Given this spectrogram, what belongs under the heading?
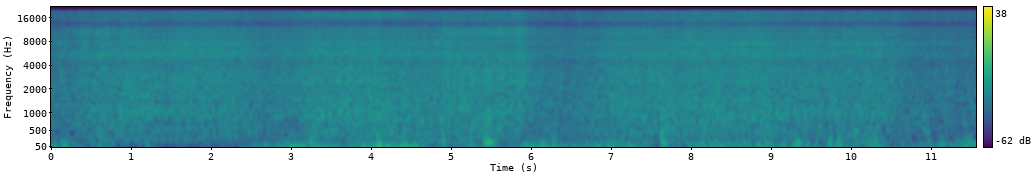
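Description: High wind and big ocean waves buffet a 21-foot junk rig sailboat at sea, a constant rushing roar of gusts on the microphone over heavy surging water, with no talking.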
